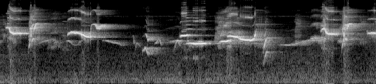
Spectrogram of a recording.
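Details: Kacer, the magpie-robin, in a heated fighting mood against a rival: loud, clear whistled notes gliding up and down, interspersed with short scratchy squeaks and chatter.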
